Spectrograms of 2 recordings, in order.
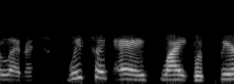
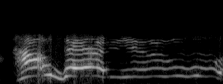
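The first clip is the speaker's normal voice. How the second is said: mock [name]; 7 semitones higher, much slower than usual. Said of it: "that bitch gonna be [name]".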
